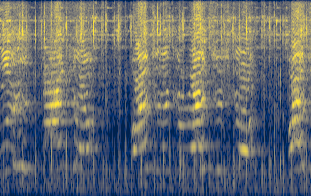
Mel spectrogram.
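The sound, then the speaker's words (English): Rapid, steady galloping horse hoofbeats drum loudly throughout, mixed with raised voices in a dense, busy scene, as riders race in front of a stampeding herd of cattle. “Be careful, Pancho. Do not get in front of the herd. Your horse stumbles, you'll be trampled to death.”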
